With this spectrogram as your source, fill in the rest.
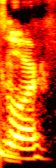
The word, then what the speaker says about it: Igor: Like, it's Igor. It's pronounced Igor. I thought it was Igor.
